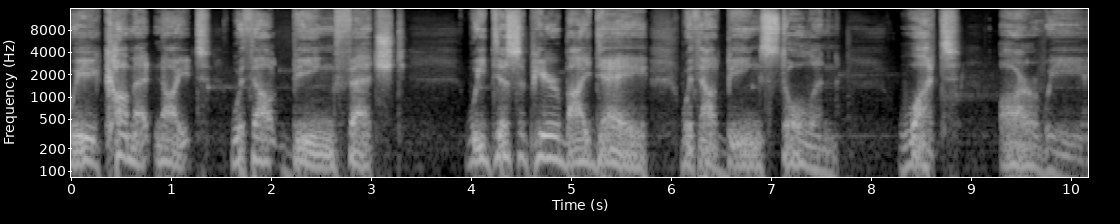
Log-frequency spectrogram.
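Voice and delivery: rough, creaky, echoing ancient dragon voice. Storyteller voicing a dragon statue speaking a riddle to the listeners, booming, echoing voice. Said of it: "this voice booms out and echoes".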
